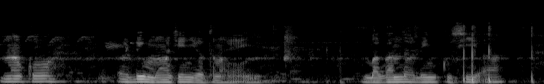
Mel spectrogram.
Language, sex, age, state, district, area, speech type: Santali, male, 30-45, West Bengal, Birbhum, rural, spontaneous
